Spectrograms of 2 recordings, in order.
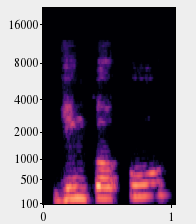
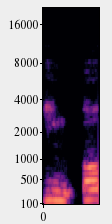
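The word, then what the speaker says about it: ぎんこう: এর পরে যে আছে এটা গিংকো উ হবে হবে না এটা গিংকো হবে হ্যা এটা কোটা একটু টান দিয়ে বলতে হবে গিংকো বেশি টান না আবার হ্যা যাই হোক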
